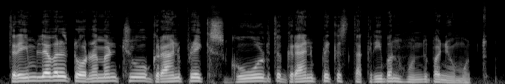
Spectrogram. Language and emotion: Kashmiri, neutral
